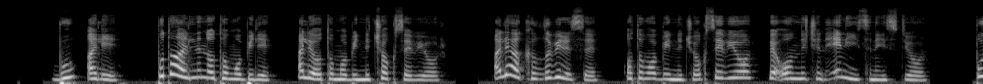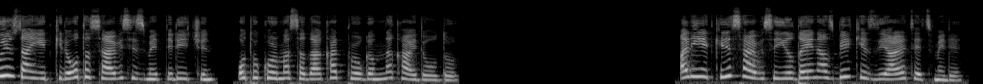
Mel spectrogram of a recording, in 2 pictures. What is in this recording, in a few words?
Turkish Introduction Voice over; Lala Web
